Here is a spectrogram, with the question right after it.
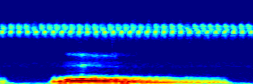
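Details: A single long caterwaul from cats mating: the moaning wail swells quickly, holds a rich harmonic tone that sags gradually lower, and fades after nearly three seconds over a faint high whine.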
